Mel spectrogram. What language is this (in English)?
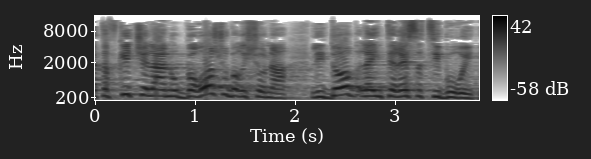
Hebrew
